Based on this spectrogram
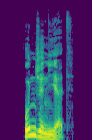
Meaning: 1. unashamed, unabashed 2. uninhibited, unrestrained
- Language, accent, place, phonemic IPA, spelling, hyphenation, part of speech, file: German, Germany, Berlin, /ˌʊnʒəˈniːɐ̯t/, ungeniert, un‧ge‧niert, adjective, De-ungeniert.ogg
